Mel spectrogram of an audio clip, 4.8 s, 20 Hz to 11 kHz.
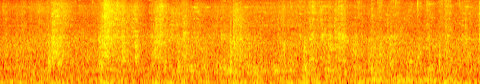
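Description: A train running on the rails: a dense, steady rumble with repeated sharp clacks of the wheels over the rail joints, from a 1958 stereo LP recording.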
